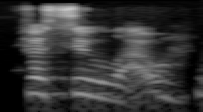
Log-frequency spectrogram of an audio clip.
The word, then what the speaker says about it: Fasulo: So it's at Alexandra Fasulo, which is spelled F A S ULO.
